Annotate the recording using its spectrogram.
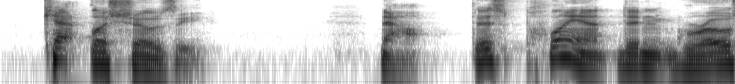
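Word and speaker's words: Cuetlaxochitl: To me that looks like it should be pronounced something like quaka chiddle but ketchosi.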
